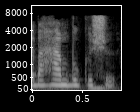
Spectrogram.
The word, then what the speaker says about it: Bahambukushu: It's a culture of people, the Bahero and the Bahambukushu. – Hambukushu. – Bahambukushu. – Bahambukushu. Are you from... Put emphasis on the kushu.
